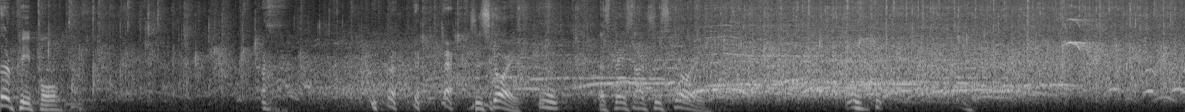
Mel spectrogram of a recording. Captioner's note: applause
